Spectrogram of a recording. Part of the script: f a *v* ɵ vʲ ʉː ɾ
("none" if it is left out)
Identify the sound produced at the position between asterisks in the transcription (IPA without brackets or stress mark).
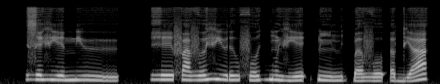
v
